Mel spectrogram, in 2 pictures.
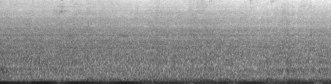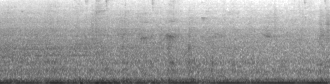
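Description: Passenger train coaches rolling away along the track, their wheel noise on the rails fading as the end of the train recedes, over a steady low rumble.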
